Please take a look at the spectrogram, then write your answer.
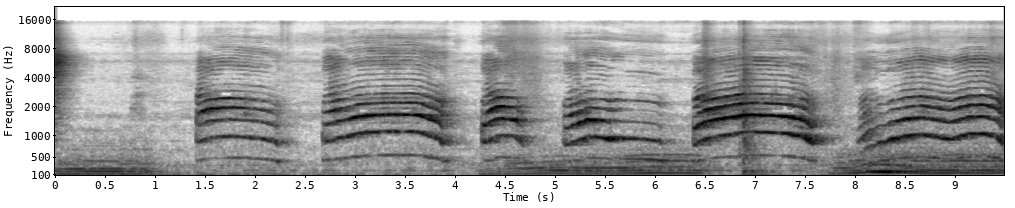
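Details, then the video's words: Agitated indoor cat: about six loud, drawn-out angry meows, arched in pitch and some rough-edged, over a faint low room hum. "angry cat"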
